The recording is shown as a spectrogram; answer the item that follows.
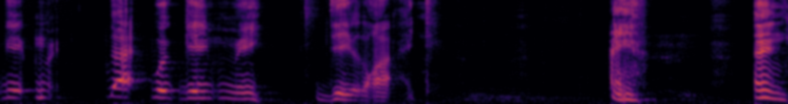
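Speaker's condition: Cerebral palsy

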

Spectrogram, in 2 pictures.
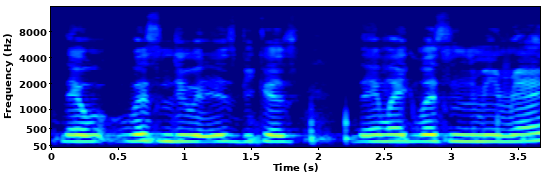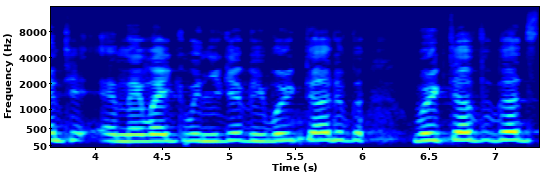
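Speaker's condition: Cerebral palsy; involuntary shaking movements

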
